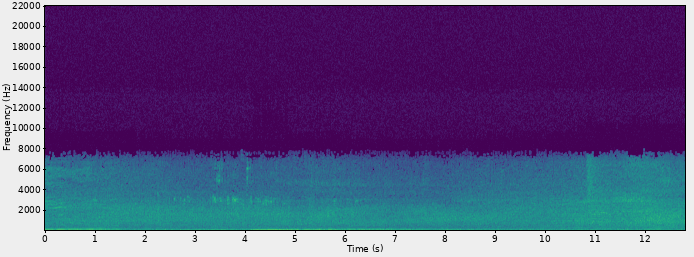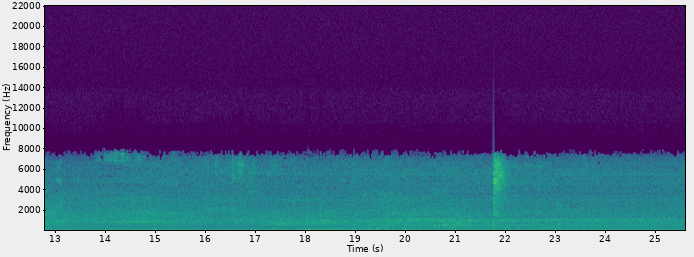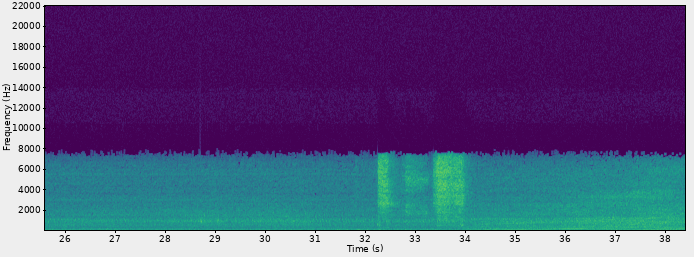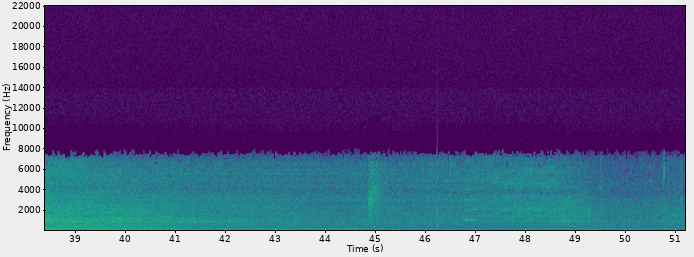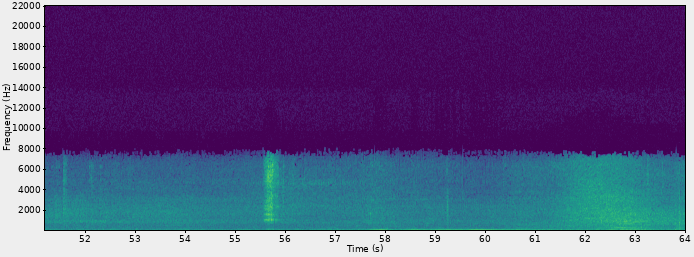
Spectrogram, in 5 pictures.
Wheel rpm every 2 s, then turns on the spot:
0, 0, 0, 0, 0, 0, 0, 0, 0, 0, 0, 0, 0, 0, 0, 0, 0, 0, 0, 0, 0, 0, 0, 0, 0, 0, 0, 0, 0, 0, 0, 0.
none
